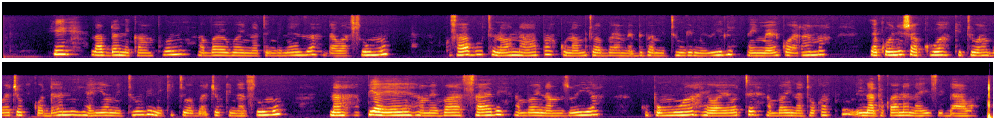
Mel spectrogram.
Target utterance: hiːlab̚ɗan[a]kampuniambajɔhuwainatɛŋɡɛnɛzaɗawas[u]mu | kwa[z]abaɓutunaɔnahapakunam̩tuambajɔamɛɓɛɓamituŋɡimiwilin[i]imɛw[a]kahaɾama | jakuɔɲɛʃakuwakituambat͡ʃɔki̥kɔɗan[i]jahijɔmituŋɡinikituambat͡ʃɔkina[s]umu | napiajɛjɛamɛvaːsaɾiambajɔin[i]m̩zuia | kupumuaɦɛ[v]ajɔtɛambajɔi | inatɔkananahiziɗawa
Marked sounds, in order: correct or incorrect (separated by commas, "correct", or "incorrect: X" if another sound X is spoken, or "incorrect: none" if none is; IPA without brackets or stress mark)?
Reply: incorrect: i, correct, incorrect: s, incorrect: a, incorrect: ɛ, correct, correct, incorrect: a, incorrect: w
